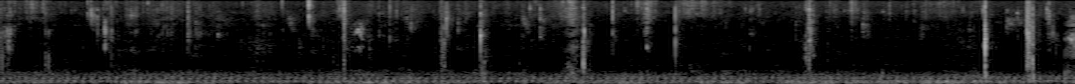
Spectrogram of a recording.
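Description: Someone eating shellfish: chewing, with scattered small crunches and clicks of shell being picked apart. A steady low rumble runs underneath.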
